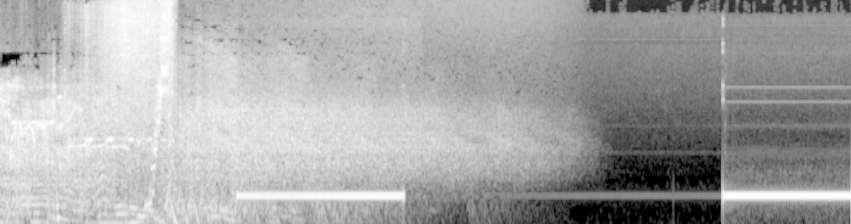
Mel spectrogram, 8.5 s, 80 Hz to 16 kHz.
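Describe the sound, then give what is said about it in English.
A telephone dials out to return a call. A brief noisy burst gives way to a steady, loud electronic tone that cuts off, followed by near silence, then the steady tone returns. “It's the Jubal Show, and you texted us at 41061, and you said you had a dirty little secret, so we're calling you back”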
